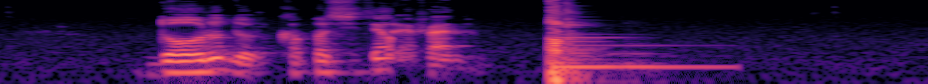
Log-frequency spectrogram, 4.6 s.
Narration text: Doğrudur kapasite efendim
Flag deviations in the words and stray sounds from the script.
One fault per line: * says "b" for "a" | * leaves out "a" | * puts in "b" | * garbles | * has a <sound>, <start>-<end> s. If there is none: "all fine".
* has a thud, 2.8-3.7 s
